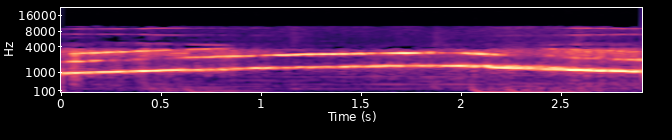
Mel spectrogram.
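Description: A fire truck siren wails loudly in a long rising and falling sweep as the fire truck drives the wrong way against traffic on a jammed road near Bogotá, Colombia, in the early morning, dominating, with low traffic rumble underneath and no talking.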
